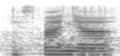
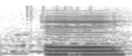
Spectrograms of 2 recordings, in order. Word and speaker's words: España: Enye really sounds like N-Y. So when I have a word like this, año, I pronounce it like an, yo. Okay? Or if I have España, it's España.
